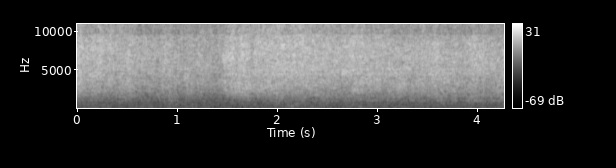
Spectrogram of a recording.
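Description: Onions sizzling in hot oil in a wok, a steady frying hiss.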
